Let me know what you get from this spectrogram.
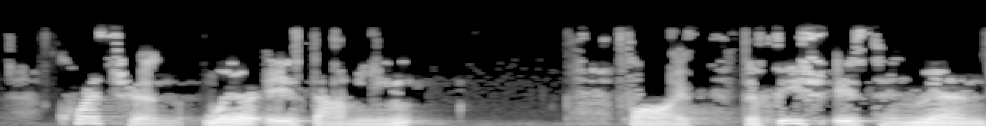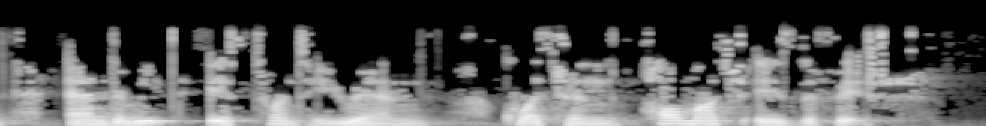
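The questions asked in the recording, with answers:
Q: Question, how much is the fish?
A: 10 yuan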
